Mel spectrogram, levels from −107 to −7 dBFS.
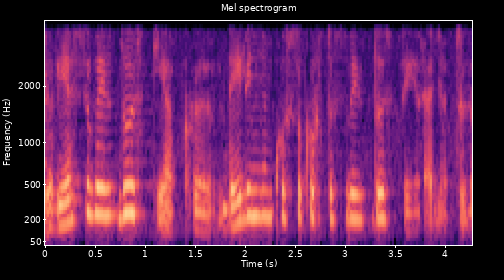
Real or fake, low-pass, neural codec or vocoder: fake; 3.6 kHz; codec, 16 kHz, 4 kbps, FunCodec, trained on LibriTTS, 50 frames a second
